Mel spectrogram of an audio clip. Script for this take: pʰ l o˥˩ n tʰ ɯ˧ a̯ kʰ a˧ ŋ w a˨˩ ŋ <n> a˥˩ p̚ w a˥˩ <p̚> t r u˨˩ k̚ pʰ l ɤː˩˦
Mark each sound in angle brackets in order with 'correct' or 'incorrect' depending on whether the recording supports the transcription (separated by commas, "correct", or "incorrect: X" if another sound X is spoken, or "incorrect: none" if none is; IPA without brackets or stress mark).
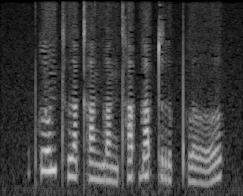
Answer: incorrect: tʰ, correct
